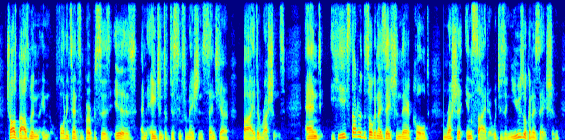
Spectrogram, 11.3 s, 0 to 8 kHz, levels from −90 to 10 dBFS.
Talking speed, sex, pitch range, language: 170 wpm, male, 95-125 Hz, English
